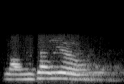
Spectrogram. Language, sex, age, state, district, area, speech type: Bodo, female, 60+, Assam, Chirang, rural, conversation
